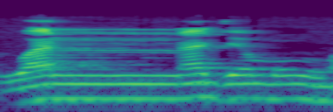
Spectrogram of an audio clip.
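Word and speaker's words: والنجم: Wan najmu wasyajaru yasjudan. Tulisannya itu wal najmu, tapi dibacanya wan najmu. Alif lamnya dihilangkan. Langsung masuk ke nun.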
